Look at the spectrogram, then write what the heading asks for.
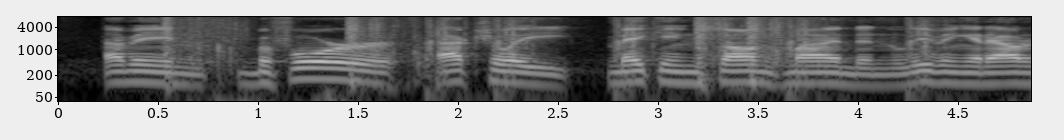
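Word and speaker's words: Sohn: Because I was watching a Mysteries at the Museum thing, and they were talking about a guy with the last name S-O-H-N, and they pronounced it Son, and I realized when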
